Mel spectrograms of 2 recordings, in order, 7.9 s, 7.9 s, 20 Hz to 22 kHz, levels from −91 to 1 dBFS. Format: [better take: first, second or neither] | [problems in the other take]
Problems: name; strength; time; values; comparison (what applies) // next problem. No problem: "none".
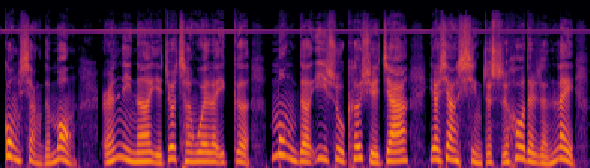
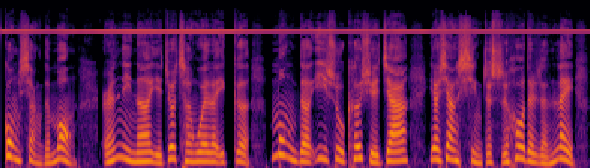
first | high-pitched whine; loud; throughout; 10 kHz, 9 dB below the speech; faint in the first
